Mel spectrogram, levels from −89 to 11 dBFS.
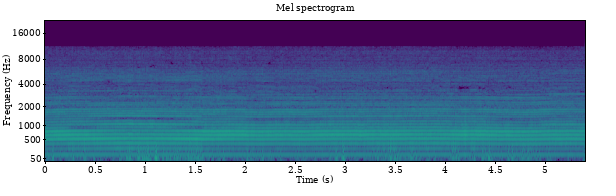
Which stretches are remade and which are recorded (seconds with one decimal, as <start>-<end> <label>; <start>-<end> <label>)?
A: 0.0-5.4 recorded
